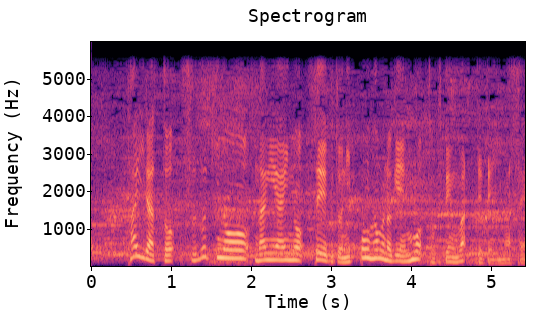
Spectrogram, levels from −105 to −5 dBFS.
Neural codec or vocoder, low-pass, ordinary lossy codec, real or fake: none; 5.4 kHz; none; real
